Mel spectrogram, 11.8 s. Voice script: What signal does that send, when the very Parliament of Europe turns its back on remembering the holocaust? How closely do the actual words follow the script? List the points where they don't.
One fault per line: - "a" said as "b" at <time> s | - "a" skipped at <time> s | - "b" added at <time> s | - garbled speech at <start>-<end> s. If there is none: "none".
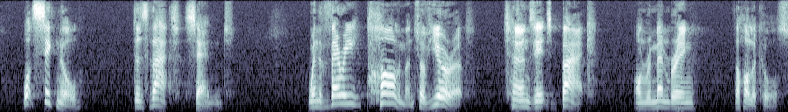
none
